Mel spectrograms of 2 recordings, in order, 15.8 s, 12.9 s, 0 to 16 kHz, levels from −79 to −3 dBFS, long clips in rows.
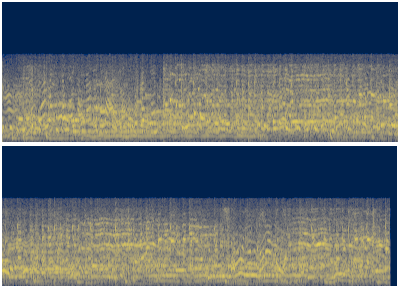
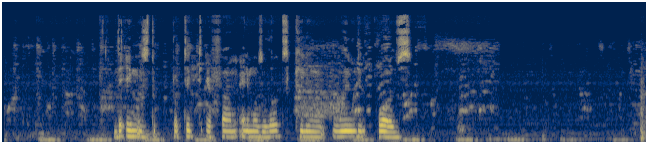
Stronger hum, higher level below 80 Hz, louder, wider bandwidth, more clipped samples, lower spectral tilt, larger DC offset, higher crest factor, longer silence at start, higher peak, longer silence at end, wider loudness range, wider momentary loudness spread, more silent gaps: neither; second, -48 dBFS vs -40 dBFS; first, -16 LUFS vs -21 LUFS; second, 4 kHz vs 11.5 kHz; neither; first, -9.5 dB/octave vs -4.5 dB/octave; neither; about the same, 14 dB vs 18 dB; about the same, 0 s vs 0.05 s; about the same, -2 dBFS vs -4 dBFS; first, 0.15 s vs 0 s; second, 1 LU vs 21 LU; second, 2 LU vs 24 LU; neither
